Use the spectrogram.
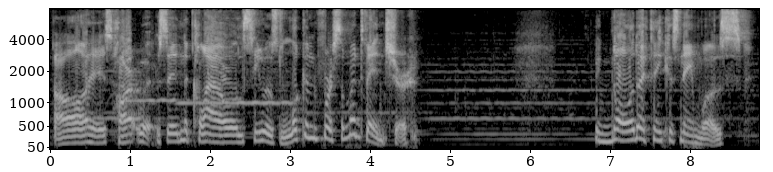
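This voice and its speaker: A woman's voice: low-pitched, expressive, slow, darkish tone, soft background music. A man voicing a kindly old female dwarf shopkeeper who talks sweetly and dotes on customers. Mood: fond. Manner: sweet, doting.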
